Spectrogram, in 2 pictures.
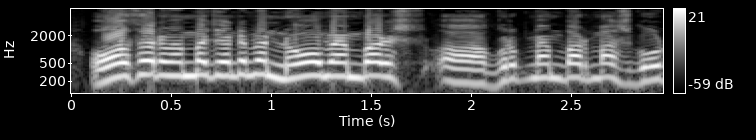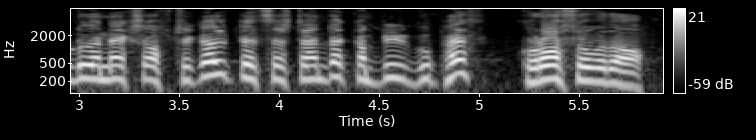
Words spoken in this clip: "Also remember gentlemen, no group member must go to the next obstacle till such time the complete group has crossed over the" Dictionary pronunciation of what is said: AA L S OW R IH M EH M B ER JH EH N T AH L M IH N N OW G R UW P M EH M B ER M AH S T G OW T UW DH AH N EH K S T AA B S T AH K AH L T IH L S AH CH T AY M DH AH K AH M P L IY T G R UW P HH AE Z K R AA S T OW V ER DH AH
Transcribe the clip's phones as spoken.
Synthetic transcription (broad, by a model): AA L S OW R IH M EH M B ER JH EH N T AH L M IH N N OW G R UW P M EH M B ER M AH S T G OW T UW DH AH N EH K S T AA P S T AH K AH L T IH L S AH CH T AY M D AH K AH M P L IY T G R UW P HH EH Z K R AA S OW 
